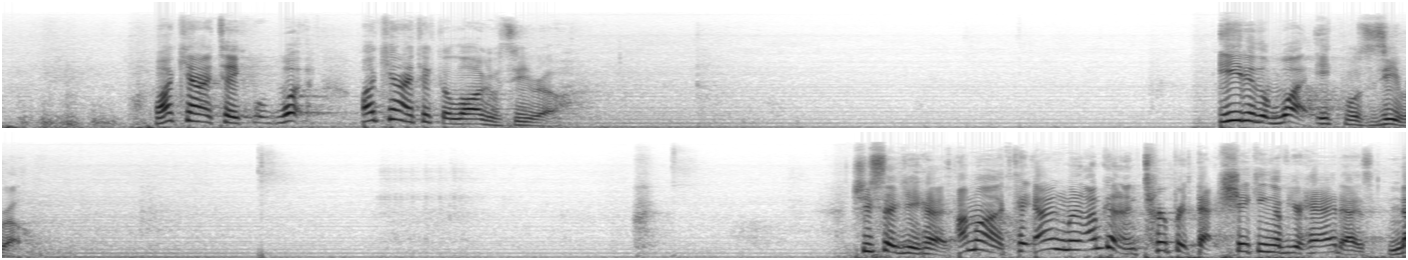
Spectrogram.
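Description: A man lectures with animation in bursts, in a large echoing hall.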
